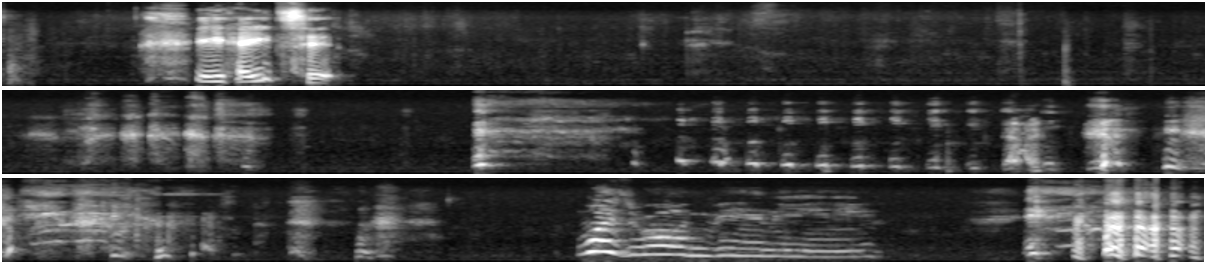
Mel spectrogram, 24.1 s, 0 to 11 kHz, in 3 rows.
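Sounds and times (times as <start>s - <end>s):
person laughing hard: 11.2s - 17.5s.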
